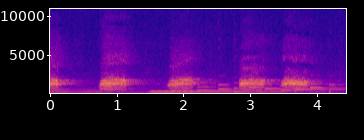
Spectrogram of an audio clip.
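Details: Hoarse 'kar-kar' cawing of a crow, five rough, grating calls with uneven gaps, heard over sustained background music.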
